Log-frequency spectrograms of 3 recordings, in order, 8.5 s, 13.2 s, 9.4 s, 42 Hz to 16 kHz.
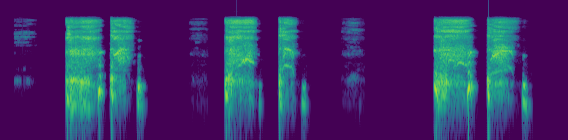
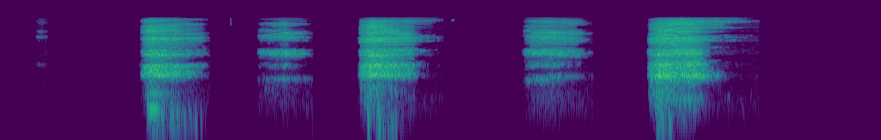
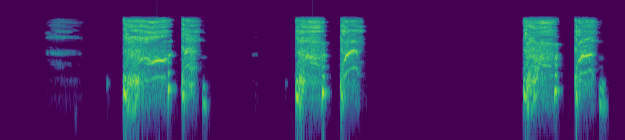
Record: cough_length: 8.5 s
cough_amplitude: 32768
cough_signal_mean_std_ratio: 0.48
exhalation_length: 13.2 s
exhalation_amplitude: 15716
exhalation_signal_mean_std_ratio: 0.42
three_cough_length: 9.4 s
three_cough_amplitude: 32768
three_cough_signal_mean_std_ratio: 0.45
survey_phase: beta (2021-08-13 to 2022-03-07)
age: 45-64
gender: Female
wearing_mask: 'No'
symptom_cough_any: true
symptom_runny_or_blocked_nose: true
symptom_sore_throat: true
symptom_fatigue: true
symptom_headache: true
symptom_onset: 1 day
smoker_status: Never smoked
respiratory_condition_asthma: false
respiratory_condition_other: false
recruitment_source: Test and Trace
submission_delay: 1 day
covid_test_result: Negative
covid_test_method: RT-qPCR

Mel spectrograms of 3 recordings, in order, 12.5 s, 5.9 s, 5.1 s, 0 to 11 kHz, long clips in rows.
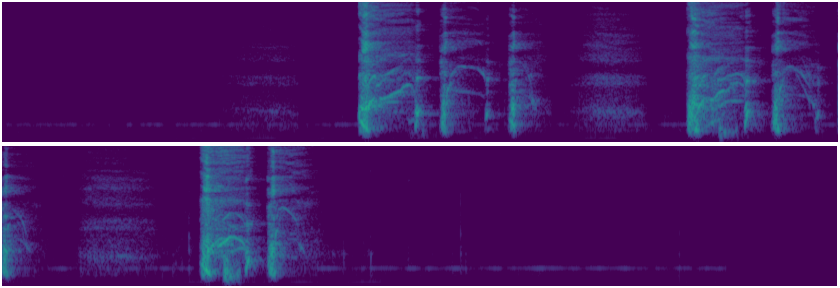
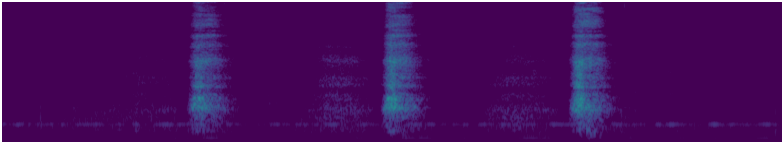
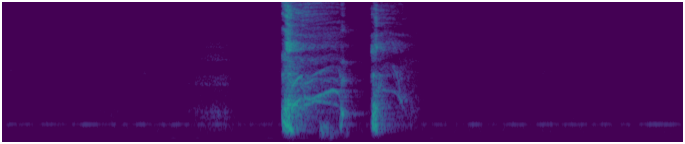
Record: three_cough_length: 12.5 s
three_cough_amplitude: 3138
three_cough_signal_mean_std_ratio: 0.28
exhalation_length: 5.9 s
exhalation_amplitude: 735
exhalation_signal_mean_std_ratio: 0.28
cough_length: 5.1 s
cough_amplitude: 2133
cough_signal_mean_std_ratio: 0.22
survey_phase: beta (2021-08-13 to 2022-03-07)
age: 45-64
gender: Female
wearing_mask: 'No'
symptom_none: true
smoker_status: Never smoked
respiratory_condition_asthma: false
respiratory_condition_other: false
recruitment_source: REACT
submission_delay: 2 days
covid_test_result: Negative
covid_test_method: RT-qPCR
influenza_a_test_result: Negative
influenza_b_test_result: Negative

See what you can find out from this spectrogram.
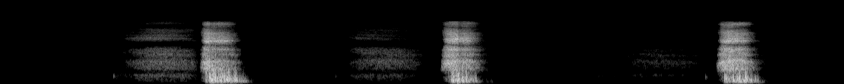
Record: exhalation_length: 8.4 s
exhalation_amplitude: 31729
exhalation_signal_mean_std_ratio: 0.29
survey_phase: beta (2021-08-13 to 2022-03-07)
age: 18-44
gender: Female
wearing_mask: 'No'
symptom_none: true
smoker_status: Never smoked
respiratory_condition_asthma: false
respiratory_condition_other: false
recruitment_source: REACT
submission_delay: 2 days
covid_test_result: Negative
covid_test_method: RT-qPCR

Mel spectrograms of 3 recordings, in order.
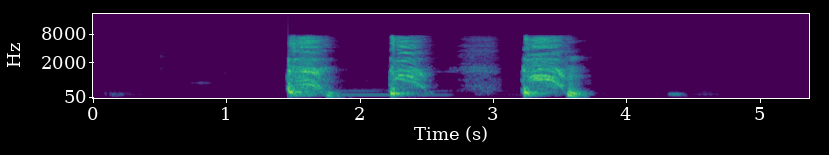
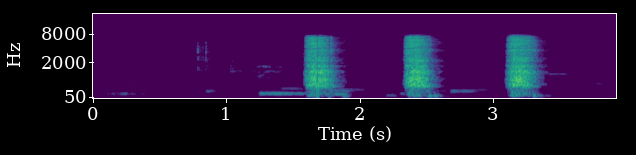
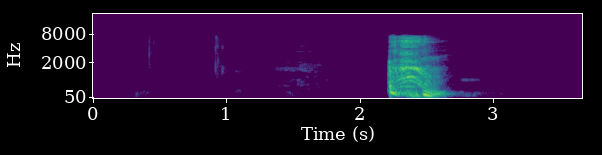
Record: three_cough_length: 5.4 s
three_cough_amplitude: 28796
three_cough_signal_mean_std_ratio: 0.35
exhalation_length: 3.9 s
exhalation_amplitude: 28743
exhalation_signal_mean_std_ratio: 0.31
cough_length: 3.7 s
cough_amplitude: 32625
cough_signal_mean_std_ratio: 0.27
survey_phase: beta (2021-08-13 to 2022-03-07)
age: 45-64
gender: Male
wearing_mask: 'No'
symptom_none: true
smoker_status: Ex-smoker
respiratory_condition_asthma: false
respiratory_condition_other: false
recruitment_source: REACT
submission_delay: 1 day
covid_test_result: Negative
covid_test_method: RT-qPCR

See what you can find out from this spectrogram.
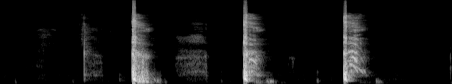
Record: three_cough_length: 4.5 s
three_cough_amplitude: 32768
three_cough_signal_mean_std_ratio: 0.23
survey_phase: beta (2021-08-13 to 2022-03-07)
age: 45-64
gender: Male
wearing_mask: 'No'
symptom_cough_any: true
symptom_onset: 7 days
smoker_status: Ex-smoker
respiratory_condition_asthma: false
respiratory_condition_other: false
recruitment_source: REACT
submission_delay: 2 days
covid_test_result: Negative
covid_test_method: RT-qPCR
influenza_a_test_result: Negative
influenza_b_test_result: Negative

